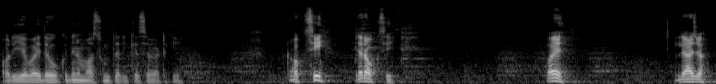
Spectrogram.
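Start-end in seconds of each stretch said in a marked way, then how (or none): 2.9-7.1 raised, higher-pitched call in short bursts; calling a dog. Real, not acted. Owner to his pitbull Roxy, calling out.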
